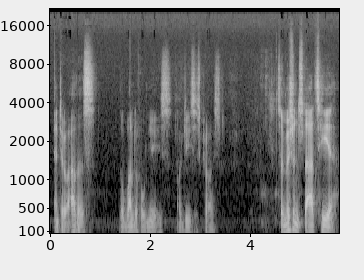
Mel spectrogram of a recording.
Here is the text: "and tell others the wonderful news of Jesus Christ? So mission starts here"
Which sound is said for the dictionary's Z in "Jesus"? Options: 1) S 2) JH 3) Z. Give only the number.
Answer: 3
